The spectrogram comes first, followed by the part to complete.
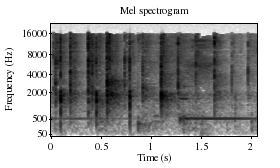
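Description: A small group clapping a short round of applause, scattered claps that thin out after about a second. A faint steady tone holds underneath in the second half.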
